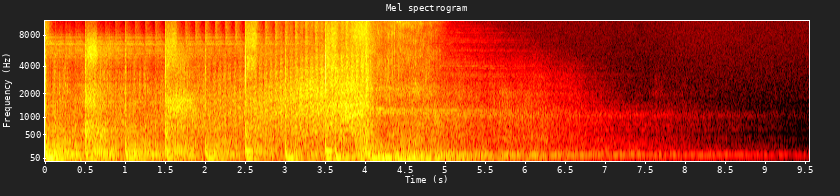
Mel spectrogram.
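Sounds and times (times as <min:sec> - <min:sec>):
drum riser: 0:00.0 - 0:07.0.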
